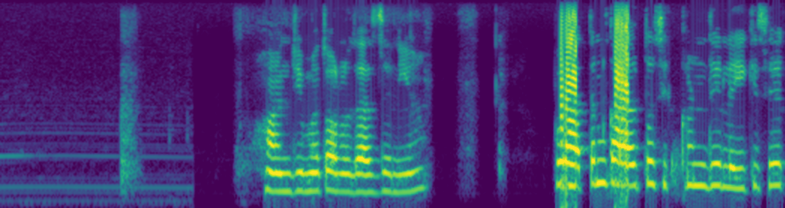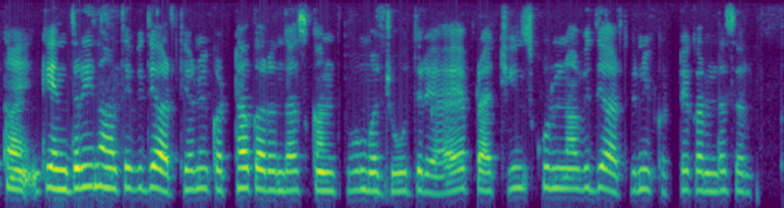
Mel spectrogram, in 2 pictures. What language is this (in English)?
Punjabi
